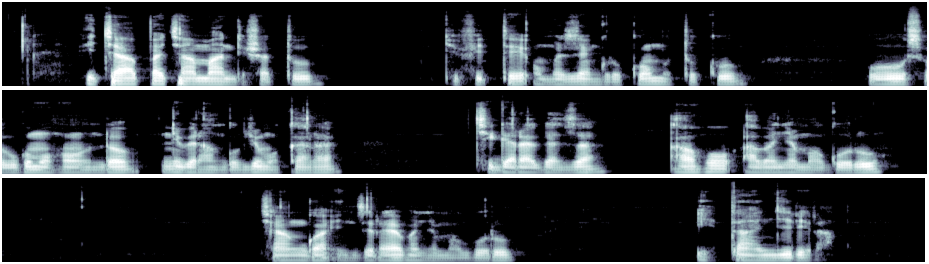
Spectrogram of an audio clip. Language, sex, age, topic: Kinyarwanda, male, 25-35, government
